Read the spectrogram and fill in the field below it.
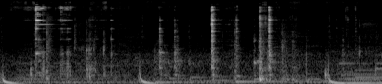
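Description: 18 mm socket wrench ratcheting on a seized bolt during a roadside suspension repair on a BMW M2, short bursts of clicking with a few metallic clinks, close and fairly quiet, no talking.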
